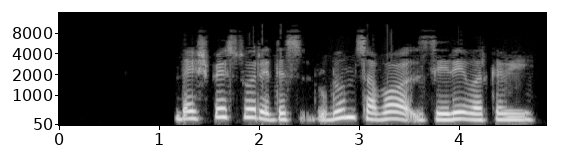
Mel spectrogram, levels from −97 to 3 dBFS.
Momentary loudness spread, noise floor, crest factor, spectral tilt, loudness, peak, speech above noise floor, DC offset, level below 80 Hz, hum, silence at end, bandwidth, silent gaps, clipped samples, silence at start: 6 LU; under -90 dBFS; 12 dB; -7.5 dB/octave; -12 LUFS; 0 dBFS; over 79 dB; under 0.1%; -60 dBFS; none; 0.1 s; 7.4 kHz; none; under 0.1%; 1.2 s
